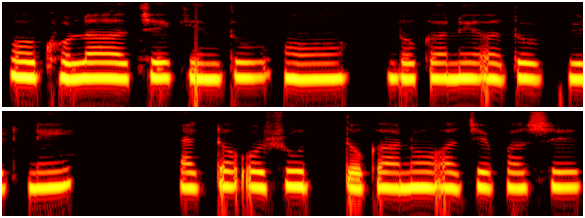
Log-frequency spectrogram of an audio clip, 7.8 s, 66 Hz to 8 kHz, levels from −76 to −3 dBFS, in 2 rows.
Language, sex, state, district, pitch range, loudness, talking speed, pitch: Bengali, female, West Bengal, Malda, 240-255 Hz, -25 LUFS, 110 wpm, 245 Hz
